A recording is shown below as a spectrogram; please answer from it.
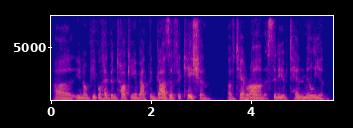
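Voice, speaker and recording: A woman's voice: a bass voice, fairly even intonation, a little fast, husky. A woman political analyst giving long, fluent answers in a radio interview, with occasional fillers.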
